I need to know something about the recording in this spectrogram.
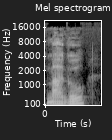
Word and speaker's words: Margot: à la fin ne se prononçait pas donc Margot Asqu et donc à un moment donné de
